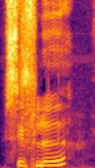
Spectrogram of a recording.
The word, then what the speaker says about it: siffleur: Siffleur? – Is that right? – How would you say it? – Siffleur. Yeah.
